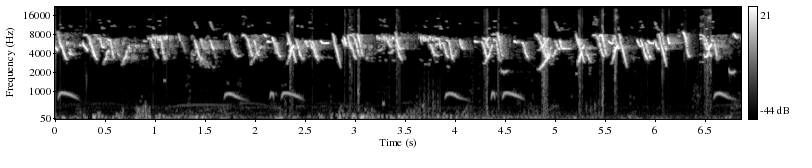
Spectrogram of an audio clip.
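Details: Chattering saffron finch: rapid high chips and buzzy twitters run nonstop, punctuated by several short down-slurred lower whistles, with only faint low noise behind.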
